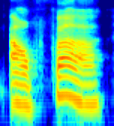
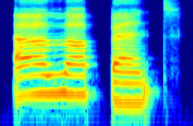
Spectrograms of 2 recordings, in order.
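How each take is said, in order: First: The word is said with only two syllables. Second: The word is said with all three syllables. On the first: The speaker calls it wrong. "they're missing a syllable here" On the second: The speaker calls it right. "we would like it a lot better"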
